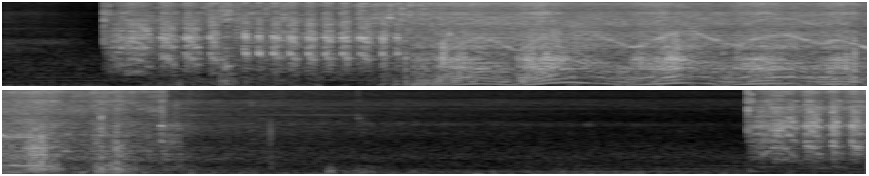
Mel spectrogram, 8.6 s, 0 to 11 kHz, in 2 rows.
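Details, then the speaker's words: 2014 Yamaha XJ6S Diversion, under 12k miles, after adding petrol to a near-empty tank: catches and revs smoothly for a few seconds, then dies; won't keep running on its own, suspected fuel supply problem, possibly water in the tank, fuel pump to be tested. "right, so you know the engine runs and it actually sounds good. No, we've got to make it run on its own."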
